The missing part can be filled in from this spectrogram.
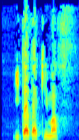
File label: "itadakimasu", Japanese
